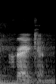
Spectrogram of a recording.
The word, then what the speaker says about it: kraken: In modern German, crake means octopus, but can also refer to the legendary kraken, or as some would say, kraken.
